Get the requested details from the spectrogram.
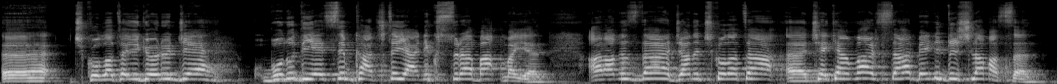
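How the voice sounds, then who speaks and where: A man's voice: very high-pitched, expressive, slow pace. A man chatting casually as the host of a reaction video. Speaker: YouTube host.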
